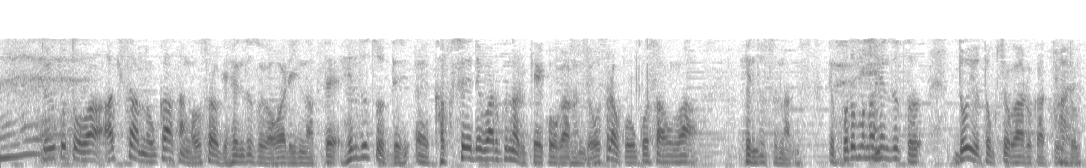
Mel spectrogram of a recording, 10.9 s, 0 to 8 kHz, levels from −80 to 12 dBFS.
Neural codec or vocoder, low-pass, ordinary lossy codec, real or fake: none; 7.2 kHz; AAC, 16 kbps; real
